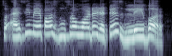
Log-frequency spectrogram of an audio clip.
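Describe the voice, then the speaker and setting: A woman's voice: very high-pitched, animated, moderate pace, dry recording. A woman teaching shorthand step by step, often checking in with "okay" and asking herself questions as she writes. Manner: repeats "ठीक है" and asks rhetorical questions while writing. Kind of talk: step-by-step tutorial explanation. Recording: dry, dull lo-fi sound.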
